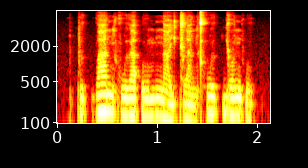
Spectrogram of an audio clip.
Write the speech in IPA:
p ɯ˨˩ k̚ w a˥˩ n k w ɯ˦˥ a̯ ʔ uː˦˥ m n a˨˩ j k l a˩˦ n kʰ w ɯ˦˥ k̚ j oː˦˥ n ʔ u˨˩ k̚

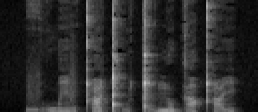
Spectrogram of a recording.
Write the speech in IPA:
v o̤˩˥ w i˧˥˧ v qʰ i˦˨ ǃʰ o̤˩˥ ǃ ṳ˩˥ n u˦˥ ɡ a˩˥ qʰ i˨˩˦

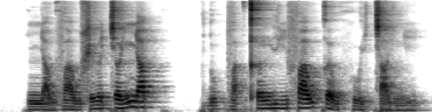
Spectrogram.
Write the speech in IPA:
ɲ a˨˩˨ w v a˨˩ w ʂ ɨ˧ ə̯ c ə˧˥ j ɲ a˦˥ t̚ | ɗ u˨˩ p̚ v a˨˩ k̚ t̪ʰ ə˧ ŋ j i˧˥ f a˧˥ w k ə˨˩˦ w h u˨˩˦ j c a˨˩ j ɲ i˨˩

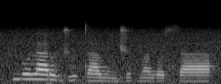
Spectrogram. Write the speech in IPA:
j o˦ l a˦ ɾ o˦˨ d͡ʒ u˨˦ t a˧ w ĩ˨ d͡ʒ o˨˦ b ã˧ w o˧ s a˧

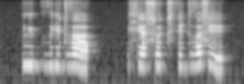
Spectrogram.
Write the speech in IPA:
lʲ u bʱ ɨ ɾʲ ɵ dʱ ɐ | xʲ a s ɵ t͡sʰ e ɡʱ ɐ s e

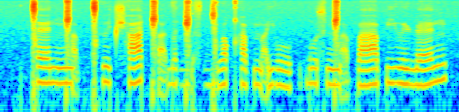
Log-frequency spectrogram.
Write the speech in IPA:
ǀ ɛː n ŋ͡ǁ a̰ p ǀʰ ɨ t͡ʃʰ a ǁ a̰ d ʌ ɡ͡ǁ ə̰ s ɡ͡ǀ u qʰ ɛ p m a̰ j u | ɓ u s ŋ͡ǁ a̰ p aː p j ɨ j ɳ ɛ ŋ

